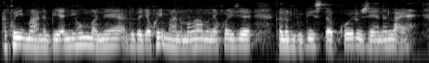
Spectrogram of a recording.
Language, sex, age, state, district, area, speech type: Manipuri, male, 18-30, Manipur, Bishnupur, rural, spontaneous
